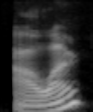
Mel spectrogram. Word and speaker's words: hour: HOUR আওয়ার, HEIR ইয়ার, ইয়ার উচ্চারণ হবে এখানে ইয়ার।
